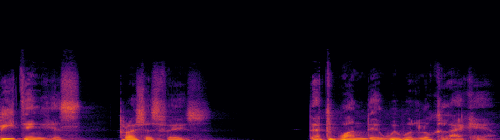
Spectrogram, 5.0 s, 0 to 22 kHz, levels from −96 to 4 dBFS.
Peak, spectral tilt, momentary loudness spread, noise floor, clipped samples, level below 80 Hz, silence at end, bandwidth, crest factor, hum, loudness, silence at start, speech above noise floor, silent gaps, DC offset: -10 dBFS; -6 dB/octave; 11 LU; -82 dBFS; under 0.1%; -40 dBFS; 0.1 s; 11.5 kHz; 20 dB; none; -30 LUFS; 0 s; 53 dB; 2.68-2.90 s, 3.01-3.06 s; under 0.1%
